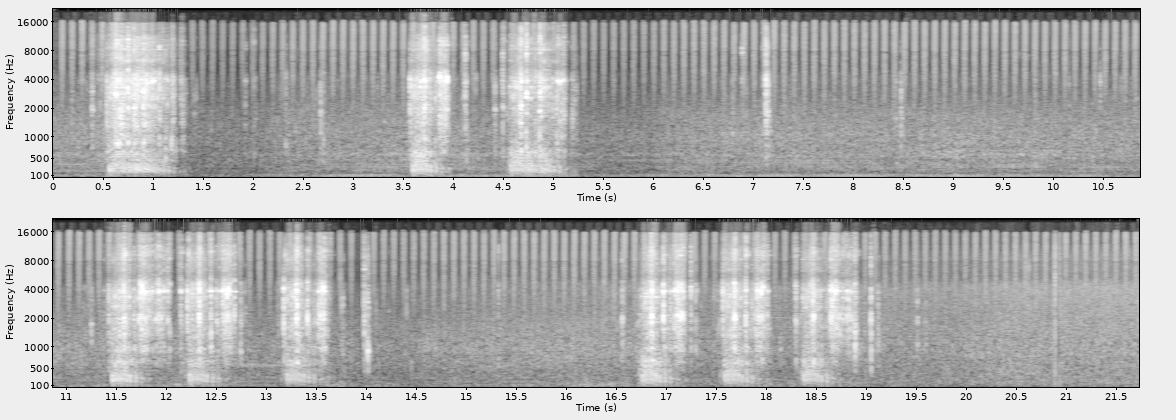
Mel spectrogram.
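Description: A Husqvarna chainsaw idles low and steady, broken by repeated sharp, loud revving bursts that come singly and in quick clusters of two or three.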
